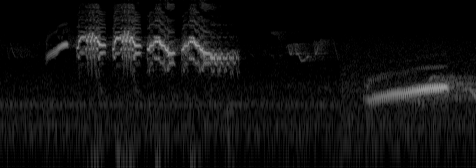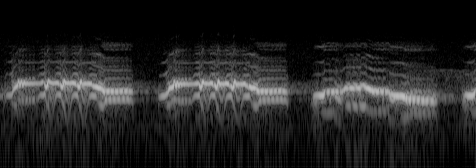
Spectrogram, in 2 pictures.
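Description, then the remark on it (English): From recordings of wood thrushes and veeries, a brief, high, fluty thrush phrase rings out, then the song is replayed slowed down, deep and drawn-out, with several stretched, warbling phrases following one another clearly, no voices present. “And they're heard at normal speed and then at slow speed.”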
